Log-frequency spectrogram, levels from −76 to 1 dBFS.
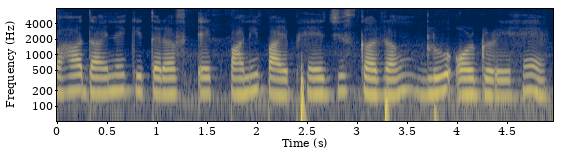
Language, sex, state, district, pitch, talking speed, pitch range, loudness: Hindi, female, Arunachal Pradesh, Longding, 180 Hz, 170 wpm, 170-195 Hz, -19 LUFS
